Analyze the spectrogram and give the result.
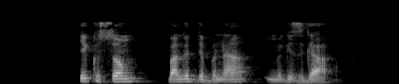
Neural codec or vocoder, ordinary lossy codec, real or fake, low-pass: none; MP3, 64 kbps; real; 7.2 kHz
